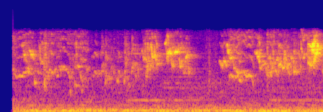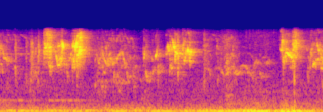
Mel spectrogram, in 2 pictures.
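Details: Many budgerigars for sale in Ranchi chatter at once, a busy stream of high chirps, warbles and squawks.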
